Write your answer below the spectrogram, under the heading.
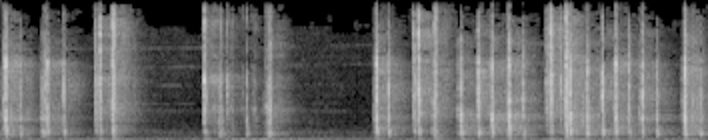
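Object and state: Plastic mechanical keyboard.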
